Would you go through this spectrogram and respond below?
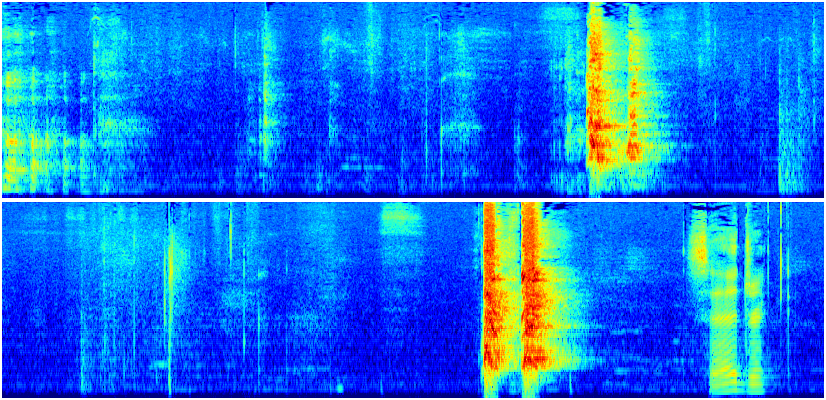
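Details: Pet bulldog Cedric in rough play fires two loud barks about six seconds apart, with speech at the start and end and small thumps between.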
